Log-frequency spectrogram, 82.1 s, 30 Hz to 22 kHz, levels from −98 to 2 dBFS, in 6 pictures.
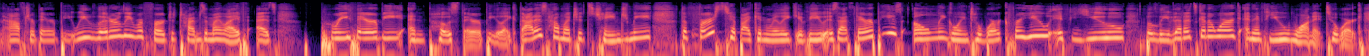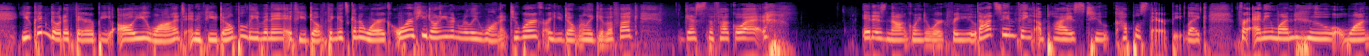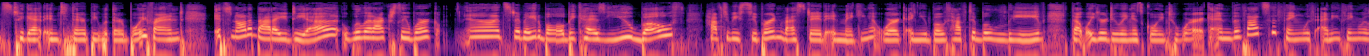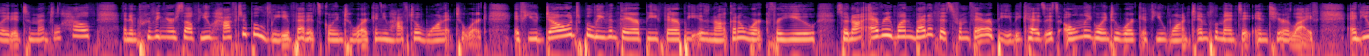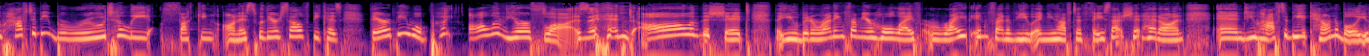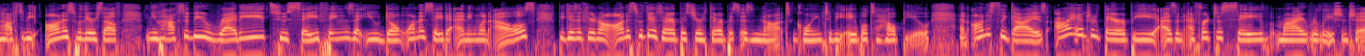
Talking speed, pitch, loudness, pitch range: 250 wpm, 235 Hz, -21 LUFS, 210-275 Hz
